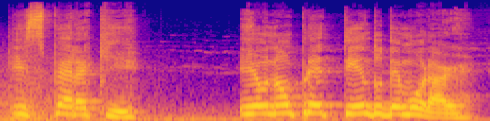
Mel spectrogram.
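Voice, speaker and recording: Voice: medium pitch, big pitch swings, moderate pace, darkish tone, soft background music, voice pushed up, lightly acted. A narrator reading a defiant young heroine, firm and sarcastic.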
